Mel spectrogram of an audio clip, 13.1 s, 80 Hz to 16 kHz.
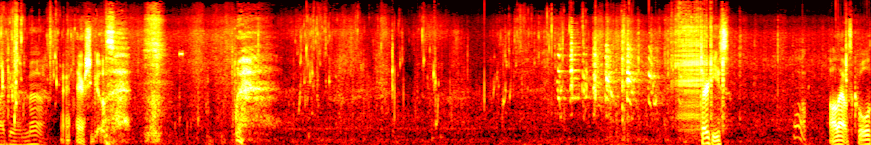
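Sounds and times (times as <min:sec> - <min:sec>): faint water: 0:00.0 - 0:10.7.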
